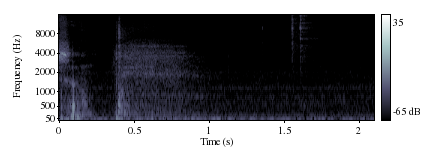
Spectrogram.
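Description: Two faint clicks about half a second apart, followed by a soft hiss and then near silence.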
